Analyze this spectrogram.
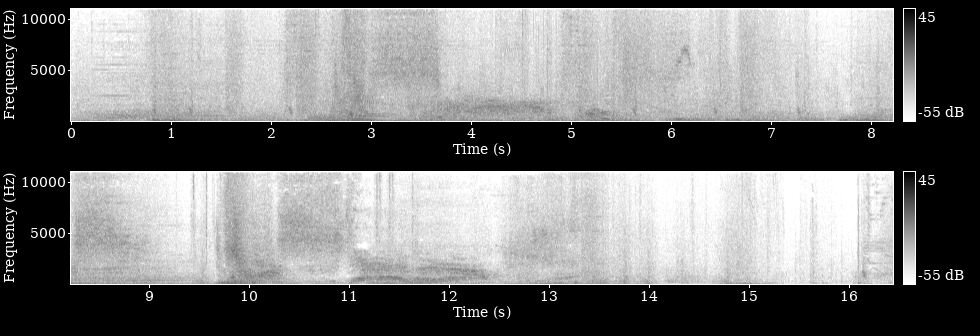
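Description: Magic spells burst and crackle in a fantasy battle.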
